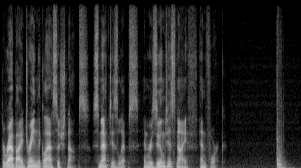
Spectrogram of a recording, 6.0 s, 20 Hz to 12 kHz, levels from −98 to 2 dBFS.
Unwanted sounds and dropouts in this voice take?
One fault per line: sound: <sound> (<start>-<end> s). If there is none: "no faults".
sound: thud (5.5-5.9 s)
